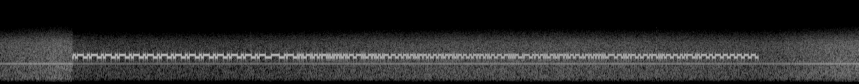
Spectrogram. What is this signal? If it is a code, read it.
NAVTEX (SITOR-B), 100 baud, 170 Hz shift, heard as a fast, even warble, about 1410 Hz centre, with radio static and a steady whistle near 980 Hz. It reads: BYLO TO U SZCZYTU PANOWANIA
